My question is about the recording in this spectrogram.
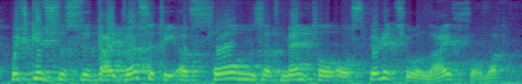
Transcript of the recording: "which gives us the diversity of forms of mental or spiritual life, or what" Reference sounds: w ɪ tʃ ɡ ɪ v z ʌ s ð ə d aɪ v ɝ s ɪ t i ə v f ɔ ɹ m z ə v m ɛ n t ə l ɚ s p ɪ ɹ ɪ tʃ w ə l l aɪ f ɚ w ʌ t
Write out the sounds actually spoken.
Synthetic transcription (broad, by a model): w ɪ tʃ ɡ ɪ v z ʌ s ð ə d aɪ v ɝ s ɪ t i ə v f ɔ ɹ m z ə v m ɛ n t l ɚ s p ɪ ɹ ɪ tʃ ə l l aɪ f ɚ w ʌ t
